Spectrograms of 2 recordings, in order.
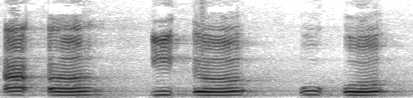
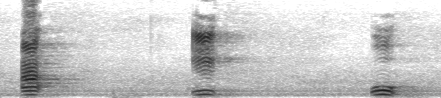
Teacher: ہم نے پچھلی لیکچر میں بھی اس کا قاعدہ پڑھا تھا کہ اگر حمزہ کے اوپر جزم آ جائے, یعنی حمزہ کو ہم نے ساکن کرنا ہو, تو حمزہ کی آواز کو جھٹکا دے کے بند کریں گے. تو یہاں پہ حمزہ ساکن آ رہا ہے, اس لیے ہم اس کی آواز کو جھٹکا دے کے بند کریں گے.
